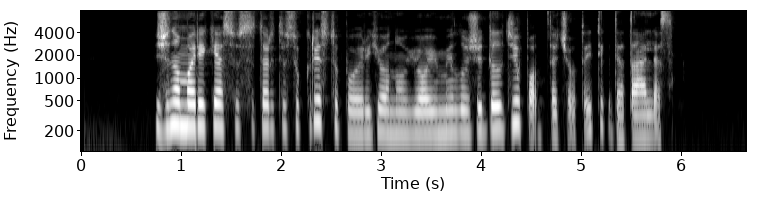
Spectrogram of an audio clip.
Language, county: Lithuanian, Panevėžys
